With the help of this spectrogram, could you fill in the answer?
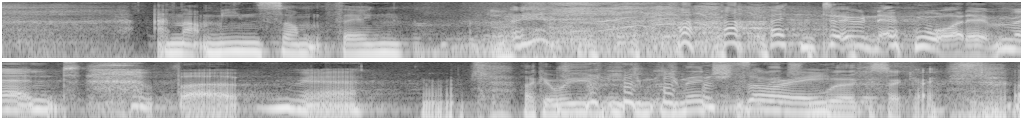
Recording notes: Live From Kings Place. At our spiritual home of Kings Place, London, in front of a sold-out audience. Take some audience questions.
